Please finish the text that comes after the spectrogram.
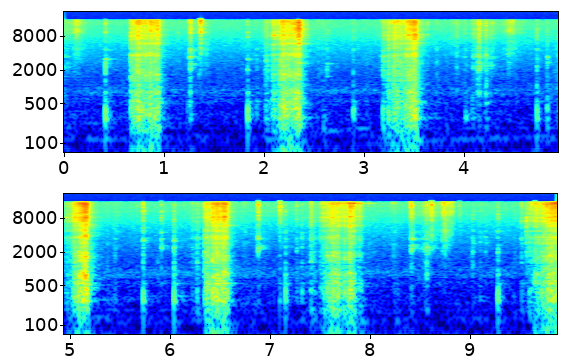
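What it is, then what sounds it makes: Dry bar soap. A solid rectangular pink bar of dry soap, held by hand over a table, has its end shaved and cut with a thin metal blade, leaving powdery crumbs. Short, dry, raspy scraping strokes come in an uneven rhythm, with small crisp clicks and crumbly ticks between them. Each stroke is bright and gritty and stops quickly with no ring.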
